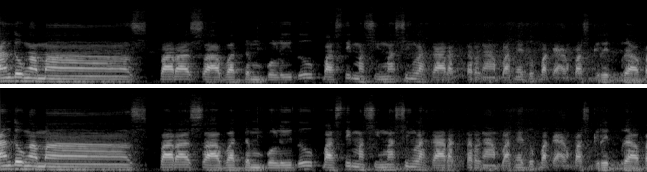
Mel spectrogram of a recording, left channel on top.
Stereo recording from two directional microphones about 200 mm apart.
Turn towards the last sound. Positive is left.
turn(degrees=-20)  # may be behind; listen again after turning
